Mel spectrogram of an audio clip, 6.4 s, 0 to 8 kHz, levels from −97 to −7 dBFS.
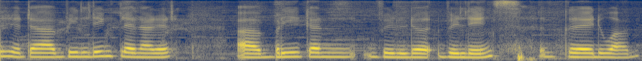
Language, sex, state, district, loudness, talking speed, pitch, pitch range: Bengali, female, Tripura, Unakoti, -15 LUFS, 95 wpm, 205 Hz, 195-215 Hz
